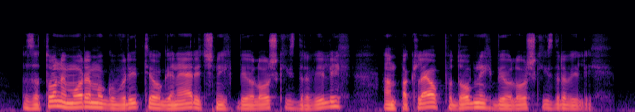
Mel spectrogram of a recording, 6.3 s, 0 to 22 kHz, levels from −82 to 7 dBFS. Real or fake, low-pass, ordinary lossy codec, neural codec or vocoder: real; 7.2 kHz; none; none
